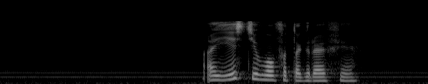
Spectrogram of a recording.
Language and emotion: Russian, neutral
